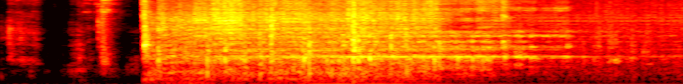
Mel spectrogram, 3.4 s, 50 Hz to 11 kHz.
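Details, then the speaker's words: Long-abandoned 1966 Ford Ranch Wagon ambulance cranking at an even rhythm for a few seconds without firing; oil pressure light goes off, but there is no spark, crank no start. "That means we got oil pressure. All right. Why do we have no spark?"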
